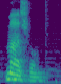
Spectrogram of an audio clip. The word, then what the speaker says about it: mushroom: que ahí salen rojitos mushroom la u suena como una mushroom vamos con el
